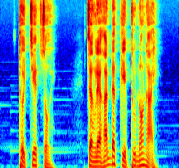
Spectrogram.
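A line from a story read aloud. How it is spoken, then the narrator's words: Trembling frightened voice. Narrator (Vietnamese): Chị Hoài run rẩy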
